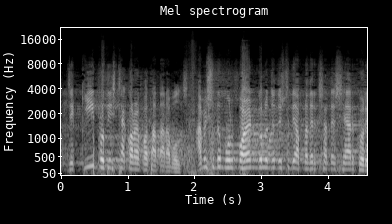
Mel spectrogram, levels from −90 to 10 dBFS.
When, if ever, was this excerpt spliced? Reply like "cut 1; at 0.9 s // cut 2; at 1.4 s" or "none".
cut 1; at 1.9 s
